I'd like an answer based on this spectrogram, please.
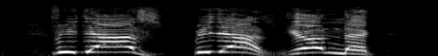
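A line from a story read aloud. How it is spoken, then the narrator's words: Shrill shriek. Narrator (Hungarian): visított Margó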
